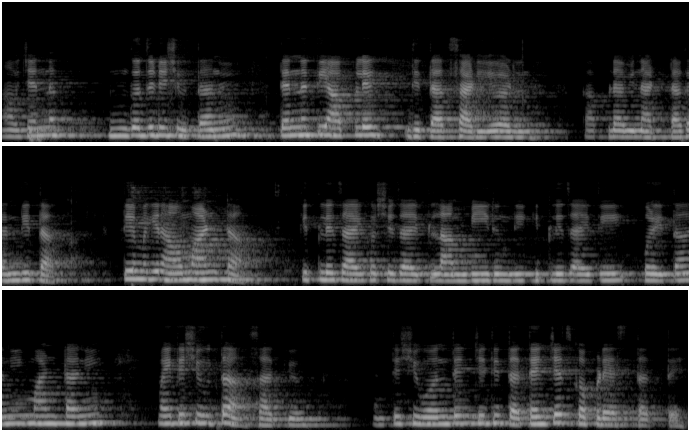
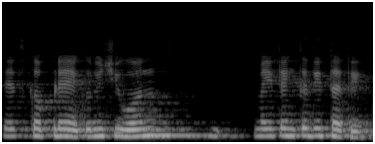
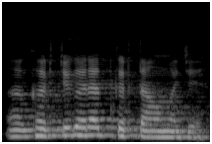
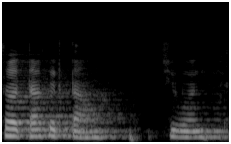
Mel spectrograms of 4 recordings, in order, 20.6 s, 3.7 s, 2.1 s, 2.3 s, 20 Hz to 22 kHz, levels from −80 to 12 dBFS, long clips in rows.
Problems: background sounds at intervals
